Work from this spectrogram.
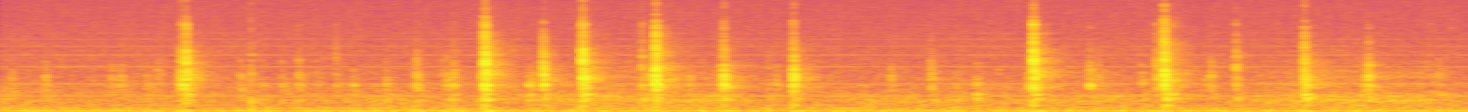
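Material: Plastic.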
